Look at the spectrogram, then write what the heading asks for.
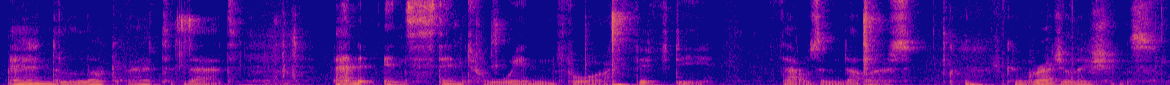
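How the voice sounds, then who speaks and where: A low, gravelly male voice speaks slowly and formally, dropping into soft whispered asides. His pitch rises and falls with lively, teasing inflection. A steady hiss of background noise sits under the recording. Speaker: ASMR roleplay casino dealer. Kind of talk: ASMR roleplay.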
